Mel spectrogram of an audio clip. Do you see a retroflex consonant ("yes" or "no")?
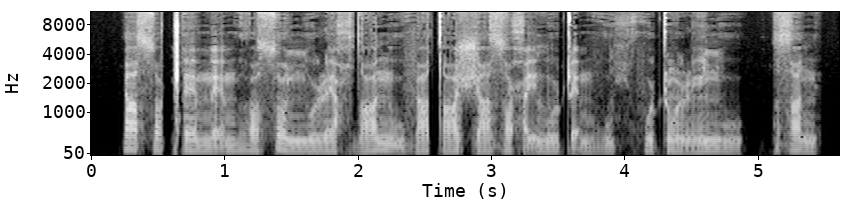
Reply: yes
